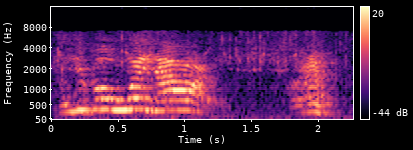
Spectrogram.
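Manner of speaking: frightened shouting. Acted. Cornered man yells from house.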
